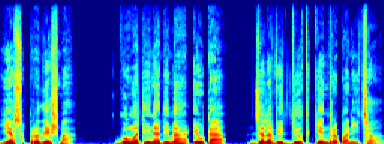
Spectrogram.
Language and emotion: Nepali, neutral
